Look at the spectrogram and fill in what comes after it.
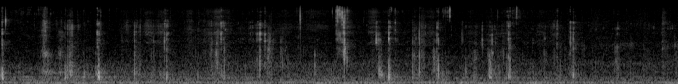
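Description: A person chewing a mouthful of sushi roll with cheese, close to the microphone: irregular wet mouth clicks and smacks, a few a second.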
